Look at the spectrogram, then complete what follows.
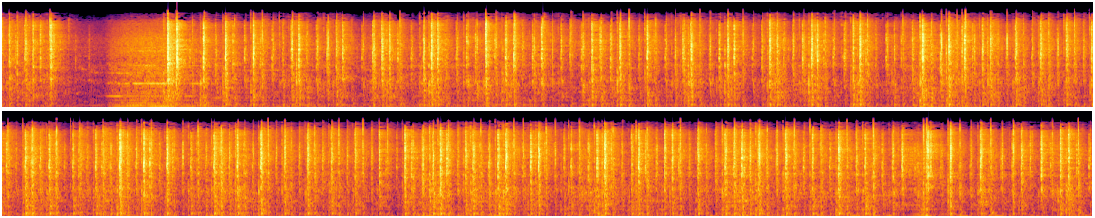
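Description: Speed bag being punched in a fast, continuous rattle against its rebound platform, with a brief pause about a second in.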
